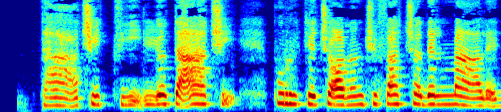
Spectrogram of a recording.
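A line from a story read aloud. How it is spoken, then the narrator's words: Mother moaning. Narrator (Italian): geme la madre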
